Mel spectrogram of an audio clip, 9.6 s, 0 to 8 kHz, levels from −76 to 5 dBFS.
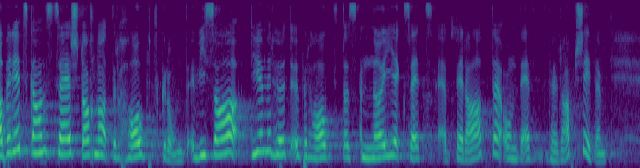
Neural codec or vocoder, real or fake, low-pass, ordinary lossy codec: none; real; 7.2 kHz; none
